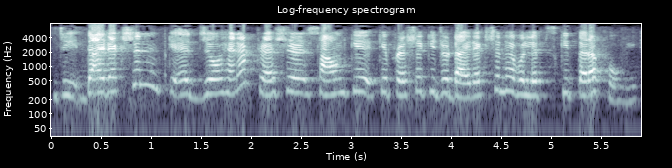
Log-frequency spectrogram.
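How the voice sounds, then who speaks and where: Woman, recitation teacher, high pitched, patient explaining, asks rhetorical questions. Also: sharp tone. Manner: patient, explanatory, mixes English words into Urdu; checks in with listeners, asks and answers her own questions. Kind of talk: tajweed lesson, explaining and demonstrating.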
